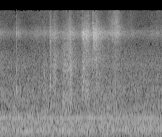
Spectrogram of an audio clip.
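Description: Faint crinkling and light clicks of a clear plastic crayon case being handled, over a steady faint hum.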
